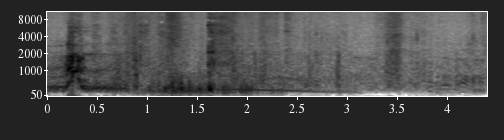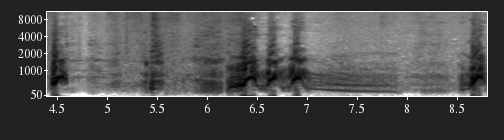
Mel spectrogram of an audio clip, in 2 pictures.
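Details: A Cocker Spaniel gives short, sharp barks, some single and some in a quick run of three.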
